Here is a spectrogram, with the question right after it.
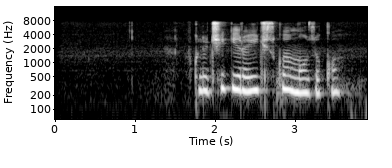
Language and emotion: Russian, neutral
